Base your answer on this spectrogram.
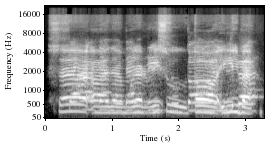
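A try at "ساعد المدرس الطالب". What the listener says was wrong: I need you to say the L here. Sa'ada al-mudarrisu at-taliba.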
